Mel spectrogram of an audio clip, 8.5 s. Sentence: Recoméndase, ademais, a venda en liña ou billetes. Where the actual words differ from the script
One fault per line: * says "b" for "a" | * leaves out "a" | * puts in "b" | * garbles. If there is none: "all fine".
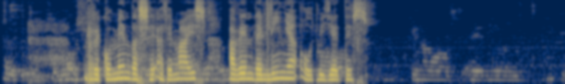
all fine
